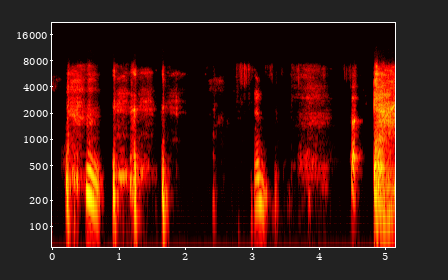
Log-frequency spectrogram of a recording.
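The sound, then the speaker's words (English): Someone coughs in harsh, choking bursts, as if something is stuck in the throat. Several clusters of rough coughs and throat-clearing are separated by short silences. “Are you fucking choking on shit again?”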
